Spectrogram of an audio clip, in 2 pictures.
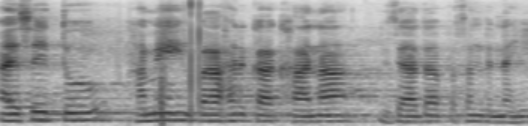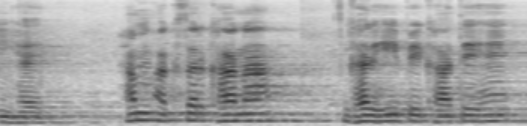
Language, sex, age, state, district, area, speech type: Urdu, male, 18-30, Uttar Pradesh, Siddharthnagar, rural, spontaneous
